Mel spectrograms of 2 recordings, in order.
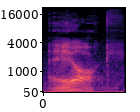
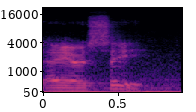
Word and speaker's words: AOC: was just thinking though is it pronounced AOK or I always said AOC I just pronounced AOK I I mean that's what when I bought this people when when we go like to the computer stores and stuff everyone just says AOK like everyone just says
